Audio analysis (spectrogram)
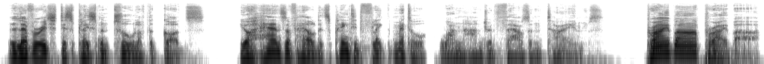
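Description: Gruff, goading muscle-brain game narrator; slow, dramatic delivery, gravelly bass, close dry sound. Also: male voice, darkish tone, dry recording, full character voice. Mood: goading, forceful. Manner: deliberate, commanding, taunting. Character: gruff, macho inner voice of brute muscle, goading like a drill coach.

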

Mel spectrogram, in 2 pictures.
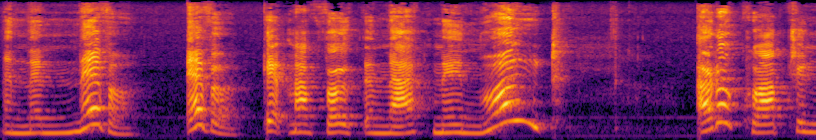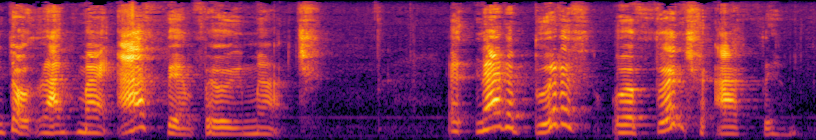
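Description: Slow, animated woman with a deaf accent. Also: medium pitch. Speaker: presenter in her own recorded tip videos. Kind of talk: short recorded tip video. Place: home room with shelves.

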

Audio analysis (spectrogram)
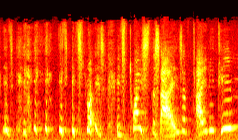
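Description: An elderly reformed Victorian miser, British, creaky, stammering and effusive. Old radio drama style, slightly noisy vintage record. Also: male voice, extremely high pitch, sing-song, drawn-out words, exaggerated voice. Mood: giddy delight. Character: giddy, overjoyed elderly Victorian English gentleman miser reformed.

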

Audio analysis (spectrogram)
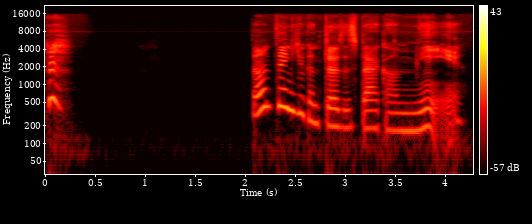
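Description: Slow, mellow, teasing dominant girlfriend played by a woman. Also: medium pitch, huge pitch swings, no echo, studio quality. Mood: teasing, coaxing. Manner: slow, coaxing, breathy teasing, often dropping to a whisper. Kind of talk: intimate ASMR roleplay.

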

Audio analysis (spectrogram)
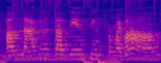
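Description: A woman's voice: medium pitch, normal speed, over music. Chatty young woman vlogging in an echoey room. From United States. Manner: chatty, animated, lots of fillers and restarts. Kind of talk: casual Q&A vlog. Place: small bedroom with shelves, indoors.

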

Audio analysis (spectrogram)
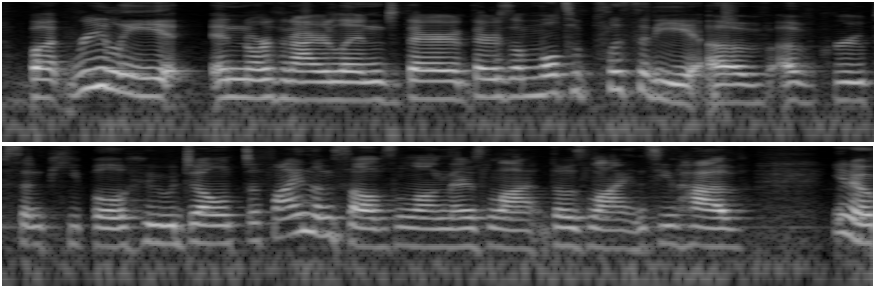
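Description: A woman author at a book launch conversation, thinking aloud at length with fillers and restarts, heard from a far camera in a university lecture room. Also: on the low side.

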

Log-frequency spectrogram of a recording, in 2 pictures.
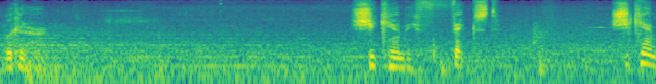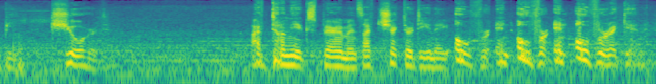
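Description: A man acts a tense, accusing scientist in a game drama. The middle-aged figure speaks at medium pitch with very lively swings, over music. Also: normal speed, long pauses, natural voice. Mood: bitter, warning. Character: bitter, guilt-ridden male scientist, middle-aged. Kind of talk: cinematic video game acting.

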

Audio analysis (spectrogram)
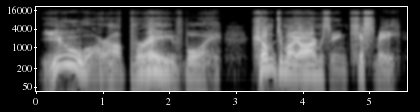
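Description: A man voicing a huge, gruff, bearded puppet master with a hoarse voice, blustering but soft-hearted, in a storybook reading. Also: mid-range voice, wildly swooping pitch, very slow, no echo, studio quality, voice pushed up, full character voice. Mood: softened, magnanimous.

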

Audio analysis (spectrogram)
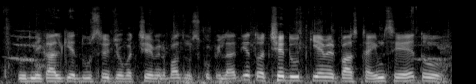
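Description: Hyderabadi male farm vlogger, slightly high voice, persuasive seller tone, recorded outdoors on a phone, light background noise. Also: little pitch movement, quick pace, darkish tone. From India. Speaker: goat farm owner and channel host. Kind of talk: casual sales walkthrough. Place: outdoor goat pen at a farm.

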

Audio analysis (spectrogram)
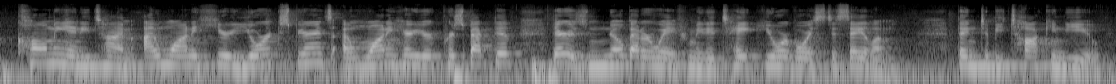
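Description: A woman in her forties delivers an earnest, upbeat campaign speech at a candidate forum. She talks into a table mic in a meeting room with a small audience, with a faint hiss in the background. Her pitch sits in the middle range for a woman. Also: fairly bright tone. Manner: earnest, upbeat, emphatic lists. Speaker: political candidate.

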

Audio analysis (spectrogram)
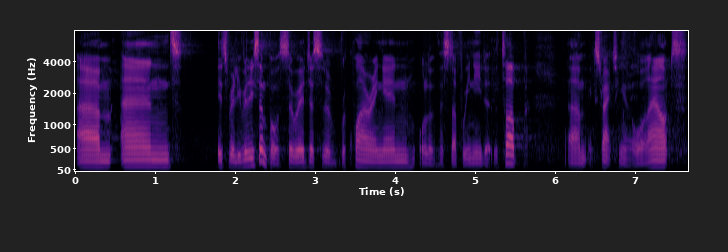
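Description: A man's voice: mid-range voice, fairly even intonation, moderate pace, mellow, clean tone. A young man giving a casual live coding talk at a meetup, with plenty of ums and restarts, on a headset mic. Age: young adult. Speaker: conference speaker. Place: large hall with long reverb. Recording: echoey hall.

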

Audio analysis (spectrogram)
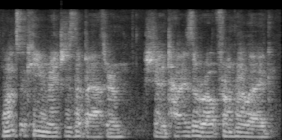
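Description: Low-voiced male puppet-show narrator. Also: steady tone, moderate pace, slight background noise. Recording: echoey, distant, loud music behind.

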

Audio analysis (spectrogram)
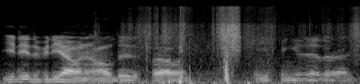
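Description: Australian father, relaxed teasing family-vlog delivery, very deep register, outdoor phone recording. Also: fairly quick, very noisy. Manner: relaxed, teasing, easygoing dad talk. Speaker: father filming his sons. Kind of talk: casual family vlog chat. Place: outdoors in seaside sandstone caves. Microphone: handheld phone camera.

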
